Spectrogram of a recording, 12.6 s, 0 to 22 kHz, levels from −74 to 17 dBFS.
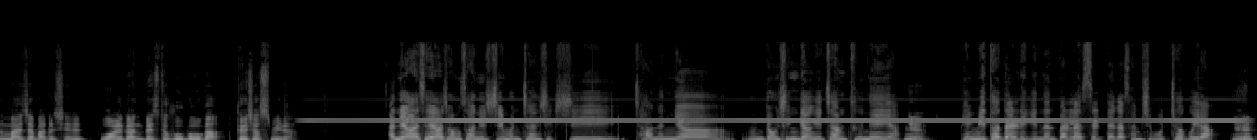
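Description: A disc scratch defeats error correction once per revolution, producing six CD scratch ticks, tiny clicks of a millisecond or two, from 5.15 to 6.45 s.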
